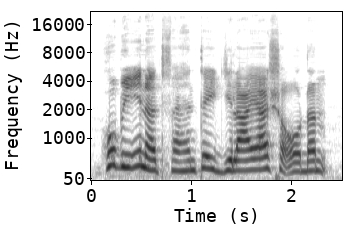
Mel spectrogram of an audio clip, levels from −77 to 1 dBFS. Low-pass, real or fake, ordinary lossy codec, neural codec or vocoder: none; real; none; none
